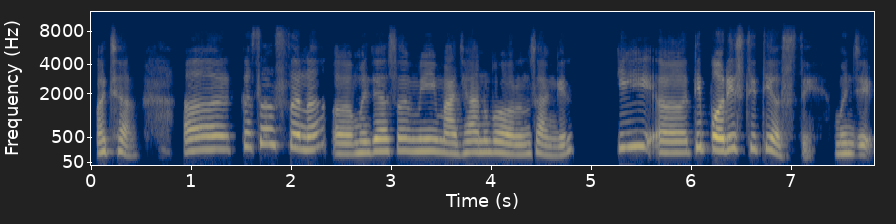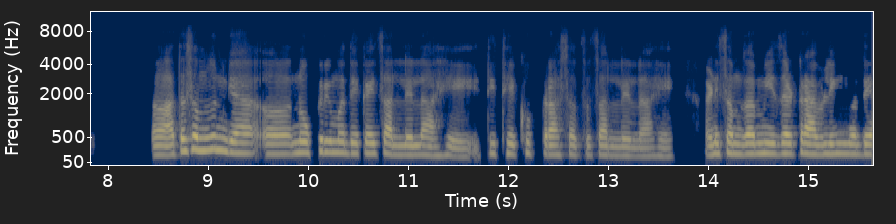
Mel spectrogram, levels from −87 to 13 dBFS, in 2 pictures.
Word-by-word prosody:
अच्छा, 220 +2 -1
अ, 160 +5 -10 0.5
कसं 350 +4 -3
असतं 295 -6 +1
ना, 255 - +3 0.2
अ, 185 -1 +2
म्हणजे 200 +3 +2
असं 225 +1 +1
मी 225 0 0
माझ्या 200 -1 0
अनुभवावरून 195 -4 +1
सांगेल, 165 -1 -4 0.5
की 310 +2 -1
अ, 200 0 +1
ती 295 - +2
परिस्थिती 260 +1 +6
असते - - -5 0.2
म्हणजे, 180 -2 -3 0.6
अ, - - -1
आता 165 +7 +3
समजून 250 -1 +3
घ्या 195 -3 +2
अ, 180 -1 0
नोकरीमध्ये 200 -1 0
काय 185 -1 +1
चाललेलं 165 -2 0
आहे, 155 -4 -6
तिथे 185 -1 -5
खूप 195 -2 -7
त्रासाचं 170 -1 -2
चाललेलं 150 -3 -4
आहे 140 0 -9 0.4
आणि 170 +3 +1
समजा 185 -1 +4
मी 185 0 0
जर 185 +1 +3
ट्रॅव्हलिंगमध्ये 180 -1 +2
185 Hz, 140 wpm, -24 LUFS, 170-225 Hz, 0.6 s, परिस्थिती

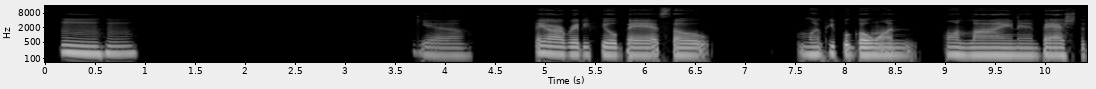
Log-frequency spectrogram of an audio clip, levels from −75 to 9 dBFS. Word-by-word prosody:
Mhm. 175 -2 +1 2.8
Yeah. 145 -3 -8 0.7
They 175 - +2
already 155 -2 +2
feel 150 0 0
bad, 145 +1 0
so 145 -1 -1 0.8
when 160 0 -1
people 165 -2 -1
go 150 +1 +6
on 75 -1 -1 0.3
online, 150 -1 +1
and 145 -1 -3
bash 150 -1 +1
the 135 - -10
150 Hz, 85 wpm, -23 LUFS, 145-160 Hz, 2.8 s, go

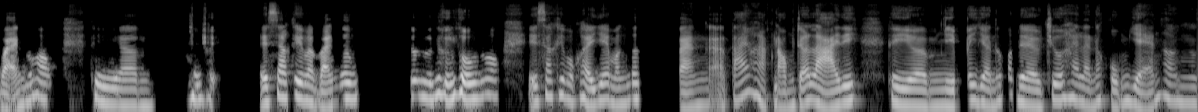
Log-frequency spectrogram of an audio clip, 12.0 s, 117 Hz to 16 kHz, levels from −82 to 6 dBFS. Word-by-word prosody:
bạn, 140 +2 +5
đúng 220 +5 -1
hông? 205 -1 +1 0.4
Thì, 210 - +3 0.2
ờ, 160 0 0 0.6
mình 200 - +1
hiểu. - - -7 0.4
Vậy 175 +1 +4
sau 220 +5 +3
khi 225 0 +4
mà 190 -2 +3
bạn 145 +1 +5
ngưng 215 0 +3 0.5
ngưng 235 0 0
là 215 -1 +3
ngưng 210 +1 +4
luôn, 210 -2 +8
đúng - - -3
hông? 240 0 -4 0.3
Vậy - - 0
sau 235 +5 -2
khi 250 +1 -2
một 195 - -3
thời 165 -7 +3
gian 205 -1 +1
bạn 175 +2 -2
ngưng 210 0 0 0.4
bạn, 145 +3 0
à, - - -5
tái 235 +7 -3
hoạt 250 -10 -4
động 145 -1 -2
trở 190 - +1
lại 170 -5 +5
đi, 195 +2 +2 0.3
thì, 170 -3 +2
ờ, 160 -1 +2
nhịp 155 0 -1
bây 200 0 -1
giờ 180 -4 0
nó 180 +4 -4
có 260 - -8
đều 165 -5 +2
chưa 200 +7 -1
hay 210 -2 -2
là 165 -3 -3
nó 190 - -5
cũng 180 +5 -3
giãn 160 - -2
hơn, 190 -5 -5
190 Hz, 250 wpm, -23 LUFS, 160-210 Hz, 0.6 s, luôn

